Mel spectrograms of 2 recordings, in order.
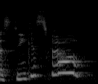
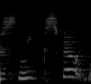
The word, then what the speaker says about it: Sneakoscope: A sneakoscope? Or a sneakscope? Whatever. – I know! – Sneakoscope. Yeah, I think I said it right the first time.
